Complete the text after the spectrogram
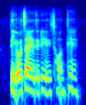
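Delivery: usual speaking voice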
